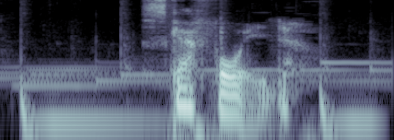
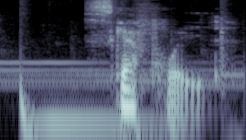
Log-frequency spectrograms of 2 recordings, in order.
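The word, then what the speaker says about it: scaphoid: Oh, it's PH, so it's pronounced with an F. Scapoid. Scapoid.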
